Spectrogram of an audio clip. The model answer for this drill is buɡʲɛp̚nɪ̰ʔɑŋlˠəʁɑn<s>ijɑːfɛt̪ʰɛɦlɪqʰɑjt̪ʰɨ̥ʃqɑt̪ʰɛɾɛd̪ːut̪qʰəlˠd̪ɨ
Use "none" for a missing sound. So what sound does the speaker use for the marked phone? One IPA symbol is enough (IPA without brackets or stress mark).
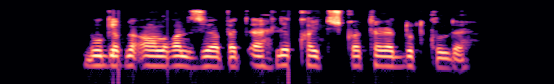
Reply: z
